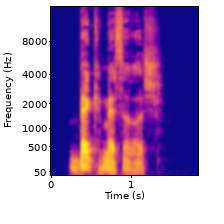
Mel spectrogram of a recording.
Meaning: 1. carping 2. pedantic
- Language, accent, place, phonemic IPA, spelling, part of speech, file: German, Germany, Berlin, /ˈbɛkmɛsəʁɪʃ/, beckmesserisch, adjective, De-beckmesserisch.ogg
